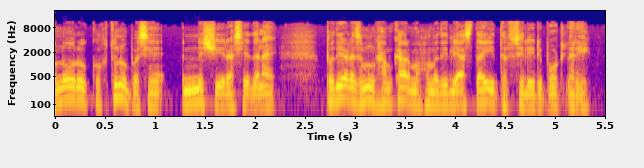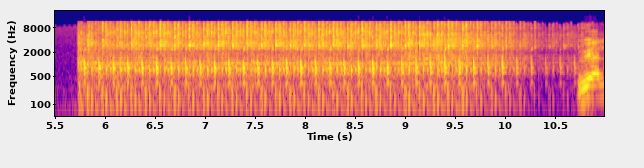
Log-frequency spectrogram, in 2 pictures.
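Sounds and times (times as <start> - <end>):
speech: 0.0 - 5.9, 10.7 - 10.9
water pump engine drawing water from deep wells to irrigate a melon field: 5.7 - 10.9.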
